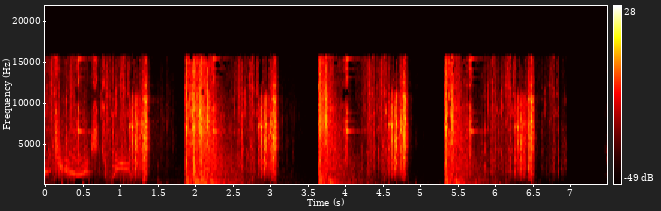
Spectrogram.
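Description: A rifle rattles and clicks as it is handled.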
